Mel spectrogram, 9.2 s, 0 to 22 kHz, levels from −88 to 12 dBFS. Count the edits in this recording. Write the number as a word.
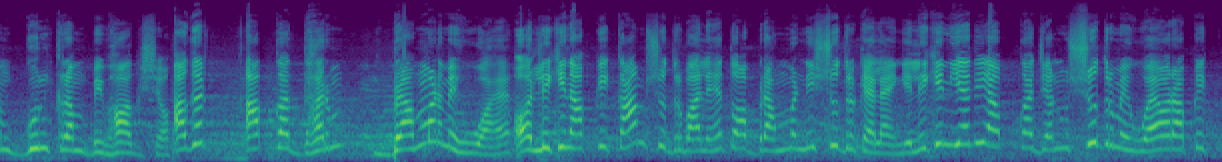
two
